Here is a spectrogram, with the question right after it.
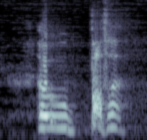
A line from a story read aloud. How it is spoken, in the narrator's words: cried Mrs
